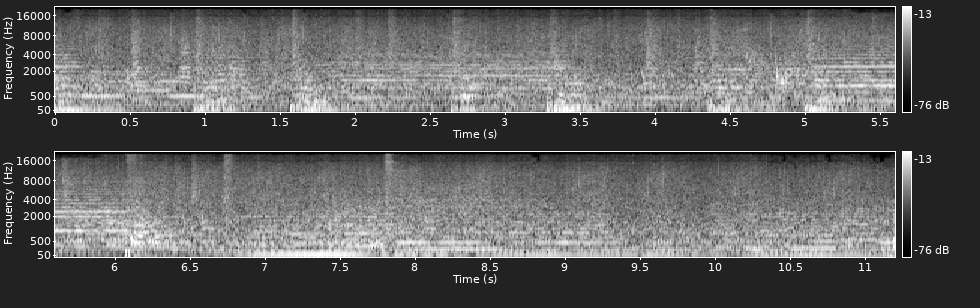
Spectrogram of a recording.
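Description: Steady rain ambience from a Pokémon video game, a continuous wash of falling drops with dense game music and tones layered over it, no talking.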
